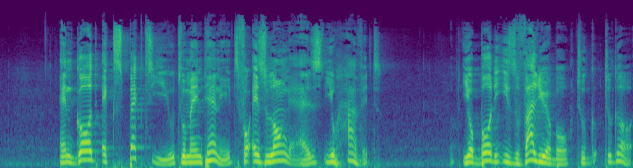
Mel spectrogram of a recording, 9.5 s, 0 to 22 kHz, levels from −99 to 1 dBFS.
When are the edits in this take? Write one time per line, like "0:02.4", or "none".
0:08.6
